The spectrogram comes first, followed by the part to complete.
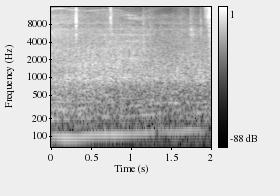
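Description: A vehicle engine running close by with a steady low hum over street traffic noise; the hum stops near the end.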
